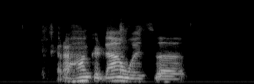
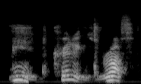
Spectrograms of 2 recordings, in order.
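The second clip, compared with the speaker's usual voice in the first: normal talking voice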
